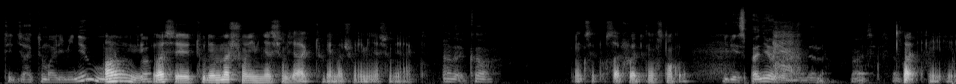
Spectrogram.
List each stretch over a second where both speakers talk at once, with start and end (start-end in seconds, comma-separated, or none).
none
